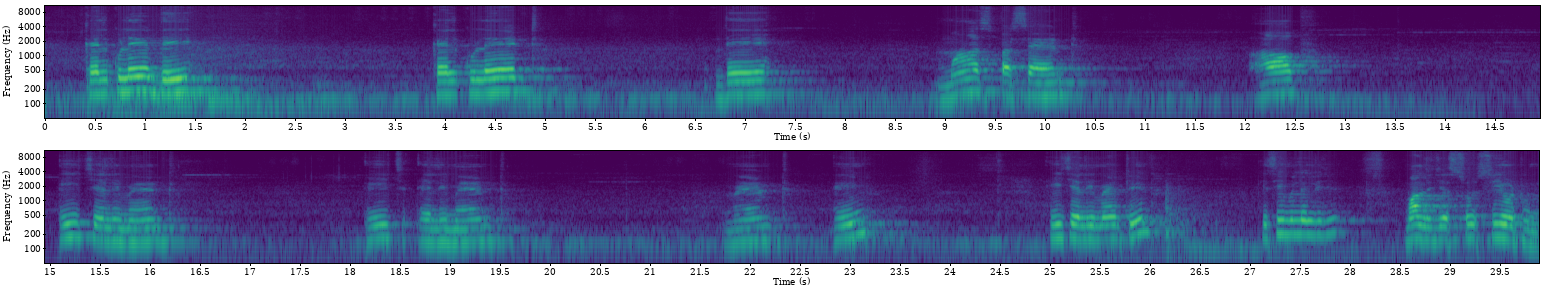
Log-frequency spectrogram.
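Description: A middle-aged man speaks slowly and calmly, in short phrases, close by.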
